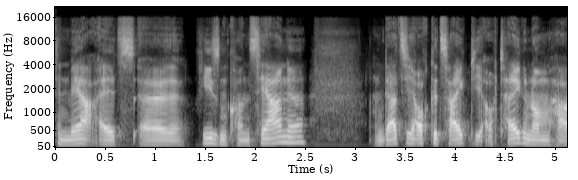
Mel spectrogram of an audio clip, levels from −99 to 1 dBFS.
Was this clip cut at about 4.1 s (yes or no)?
yes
